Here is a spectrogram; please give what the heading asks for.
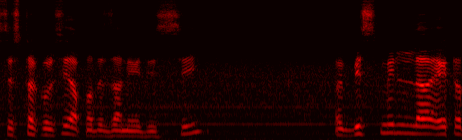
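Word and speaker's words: بسم الله: আলিফ টানতে হবে বিসমিল্লাহ এই যে সিন এখানে সাবধান বিস বিসমিল্লাহযে পাতলাভাবে বিস সিনটা নিচের মাঝখানের দাগ থেকে পাতলা ভাবে অনেকটা কিছুটা বাতাস বের হয়ে যাবে এইরকমের পাতলা ভাবে হবে যেটা সওয়াদটা হবে শক্তভাবে বিসমিল্লাহির এইযে বিসমিল্লাহ এক আলিফ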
